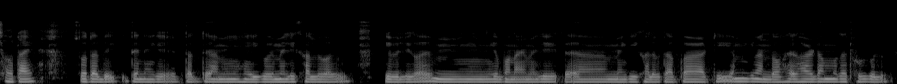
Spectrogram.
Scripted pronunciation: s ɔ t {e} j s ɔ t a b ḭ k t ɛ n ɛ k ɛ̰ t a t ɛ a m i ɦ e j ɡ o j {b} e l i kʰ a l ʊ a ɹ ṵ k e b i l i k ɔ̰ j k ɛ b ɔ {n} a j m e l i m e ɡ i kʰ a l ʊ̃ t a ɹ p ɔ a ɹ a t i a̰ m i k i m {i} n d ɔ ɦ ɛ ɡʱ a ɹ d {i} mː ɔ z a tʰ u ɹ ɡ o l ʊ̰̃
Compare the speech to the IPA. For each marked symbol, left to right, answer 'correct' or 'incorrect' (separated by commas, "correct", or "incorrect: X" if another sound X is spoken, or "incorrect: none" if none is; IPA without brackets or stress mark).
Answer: incorrect: a, incorrect: m, correct, incorrect: a, incorrect: a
